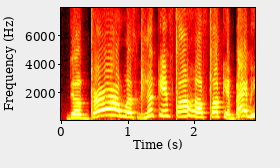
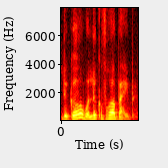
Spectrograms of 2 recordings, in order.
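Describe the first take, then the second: First: Loud, high, drawn-out indignation; indignant emphasis. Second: Softer, quicker reported line; quiet retelling. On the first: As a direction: stretch it out loudly in exasperation. Repeats line with force. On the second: First take of retold line. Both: Retold or imitated.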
